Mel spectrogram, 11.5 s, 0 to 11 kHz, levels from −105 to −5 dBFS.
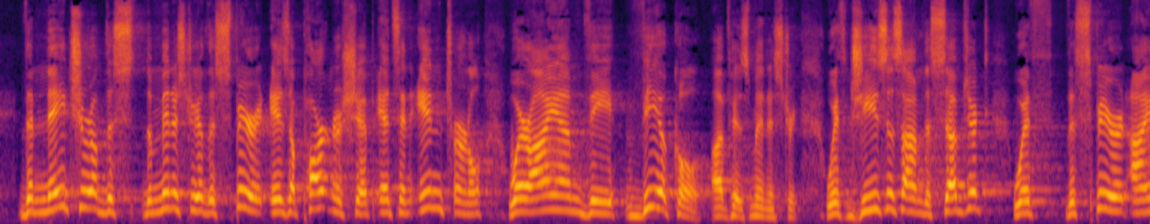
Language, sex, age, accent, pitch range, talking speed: English, male, 50-69, American, 165-210 Hz, 165 wpm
